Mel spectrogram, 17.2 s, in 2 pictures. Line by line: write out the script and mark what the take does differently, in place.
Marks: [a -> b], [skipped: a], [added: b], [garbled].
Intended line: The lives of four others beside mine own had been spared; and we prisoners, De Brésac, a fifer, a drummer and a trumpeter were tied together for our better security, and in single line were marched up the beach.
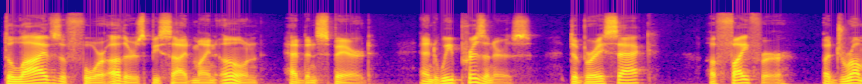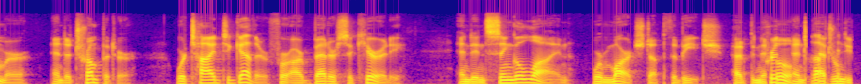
The lives of four others beside mine own had been spared; and we prisoners, De Brésac, a fifer, a drummer and a trumpeter were tied together for our better security, and in single line were marched up the beach. [garbled]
